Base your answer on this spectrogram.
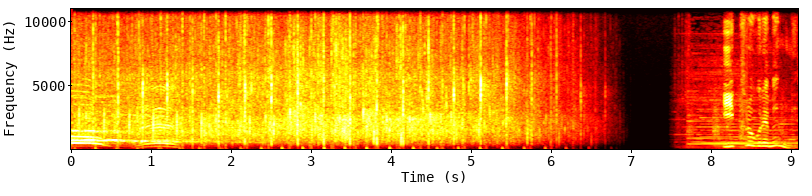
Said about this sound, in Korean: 박수 보내드리겠습니다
